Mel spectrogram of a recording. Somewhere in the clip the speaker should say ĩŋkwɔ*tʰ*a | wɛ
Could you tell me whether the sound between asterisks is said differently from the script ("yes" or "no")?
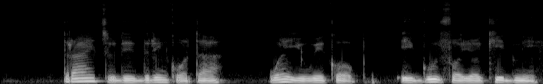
yes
